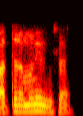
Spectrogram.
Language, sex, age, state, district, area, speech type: Tamil, male, 18-30, Tamil Nadu, Nagapattinam, rural, conversation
